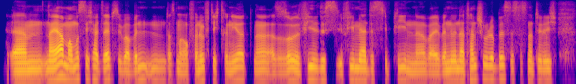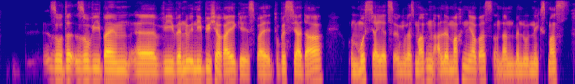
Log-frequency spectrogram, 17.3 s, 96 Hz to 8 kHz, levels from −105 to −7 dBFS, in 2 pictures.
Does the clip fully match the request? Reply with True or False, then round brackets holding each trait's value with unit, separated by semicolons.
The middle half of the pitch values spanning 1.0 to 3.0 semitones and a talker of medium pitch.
False (2.5 semitones; 105 Hz)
